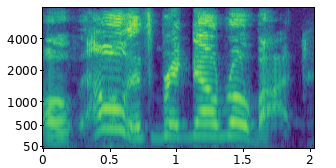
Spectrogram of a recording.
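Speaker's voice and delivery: very high, swooping, smug know-it-all tone. Showing how the clip should sound, cutting in to correct: know-it-all interrupting correction. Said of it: "say it like you're interrupting me because you know more than me".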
